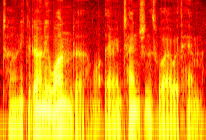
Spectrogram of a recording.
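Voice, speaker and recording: A man narrating a horror story in a steady, measured reading voice. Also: rumbling low, gravelly, slightly rough, no echo, faint music behind.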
